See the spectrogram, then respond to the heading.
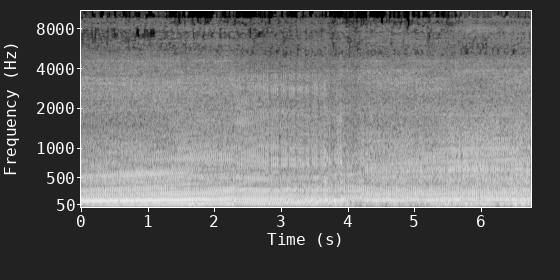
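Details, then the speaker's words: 1966 Harley-Davidson Sportster 900 XLCH Ironhead, started after years of sitting. Uneven, stumbling lope at idle, about four irregular beats a second; rough idle from a misadjusted carburetor slow jet that needs adjusting. "Yeah, we definitely got a slow jet. You can hear it. Doesn't sound right. We got to get that carburetor off and adjust that slow jet cuz that slow jet sounds horrible."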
